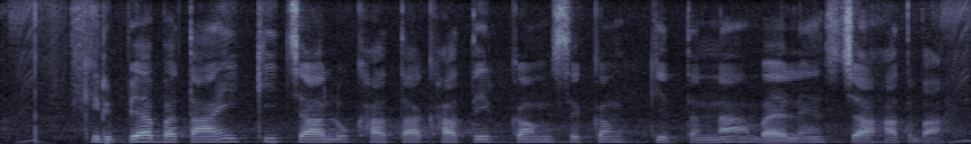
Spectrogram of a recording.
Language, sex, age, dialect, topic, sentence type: Bhojpuri, male, 18-24, Western, banking, statement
